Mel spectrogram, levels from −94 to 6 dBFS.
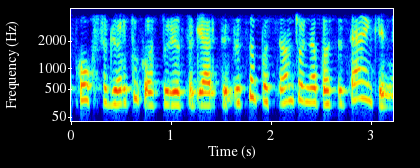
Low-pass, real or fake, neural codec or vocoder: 3.6 kHz; fake; codec, 16 kHz, 4.8 kbps, FACodec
